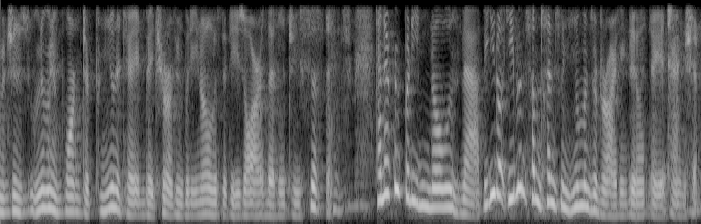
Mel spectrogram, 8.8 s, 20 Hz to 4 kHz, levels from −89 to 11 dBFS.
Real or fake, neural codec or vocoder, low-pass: fake; autoencoder, 22.05 kHz, a latent of 192 numbers a frame, VITS, trained on one speaker; 3.6 kHz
